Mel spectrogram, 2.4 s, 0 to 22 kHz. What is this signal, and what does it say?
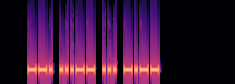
Morse code, heard as a keyed tone, about 44 wpm, 700 Hz. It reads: G3SY
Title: DXCC-100 Call Signs - 4 Characters - Repeated 3x - 45wpm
